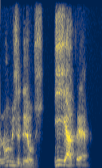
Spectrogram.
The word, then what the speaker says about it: Yahweh: Em outra linguagem é Yahweh, mas na nossa pronúncia é Iavé.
